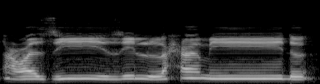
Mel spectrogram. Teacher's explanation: اگر سٹاپ کریں گے تو دال کو ساکن کریں گے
